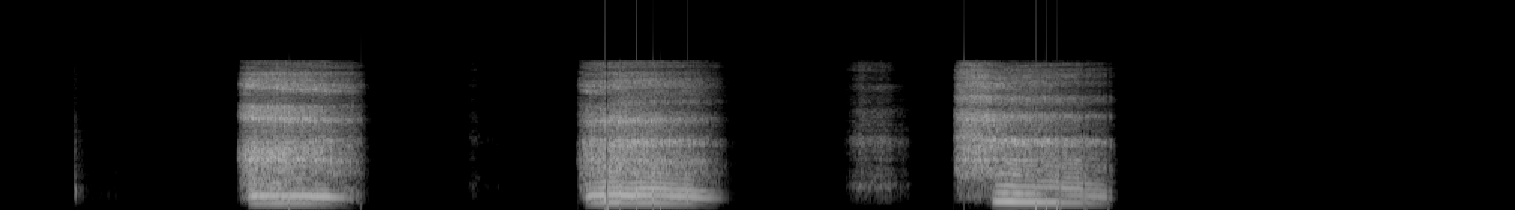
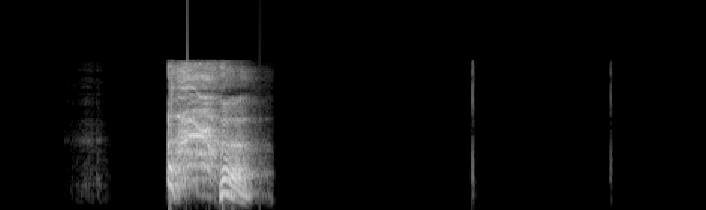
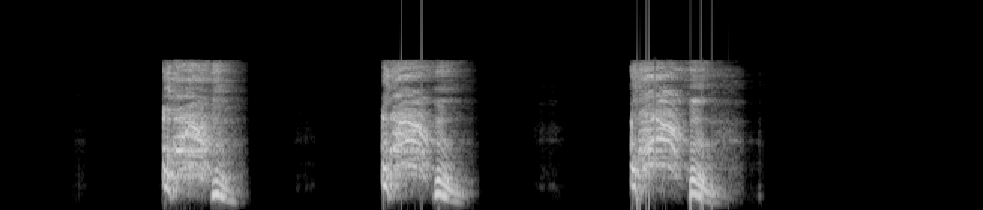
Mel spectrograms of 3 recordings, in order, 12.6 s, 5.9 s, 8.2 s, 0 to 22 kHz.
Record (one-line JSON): {"exhalation_length": "12.6 s", "exhalation_amplitude": 9656, "exhalation_signal_mean_std_ratio": 0.41, "cough_length": "5.9 s", "cough_amplitude": 29677, "cough_signal_mean_std_ratio": 0.27, "three_cough_length": "8.2 s", "three_cough_amplitude": 31713, "three_cough_signal_mean_std_ratio": 0.39, "survey_phase": "beta (2021-08-13 to 2022-03-07)", "age": "45-64", "gender": "Male", "wearing_mask": "No", "symptom_none": true, "smoker_status": "Ex-smoker", "respiratory_condition_asthma": false, "respiratory_condition_other": false, "recruitment_source": "REACT", "submission_delay": "-1 day", "covid_test_result": "Negative", "covid_test_method": "RT-qPCR", "influenza_a_test_result": "Negative", "influenza_b_test_result": "Negative"}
